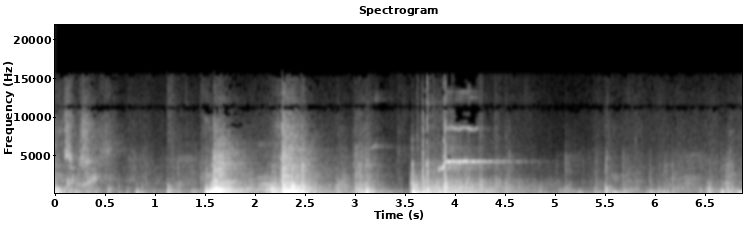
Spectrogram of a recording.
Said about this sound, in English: The Queen asks sanctuary of the church. Will you dare refuse it? Open the door.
